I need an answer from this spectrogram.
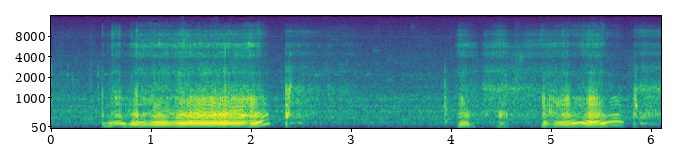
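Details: Luke, a pet dog, snoring in his sleep: two long, rasping, buzzy snores, one lasting nearly two seconds and a shorter one about a second long, with a brief snort between them in a quiet room.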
